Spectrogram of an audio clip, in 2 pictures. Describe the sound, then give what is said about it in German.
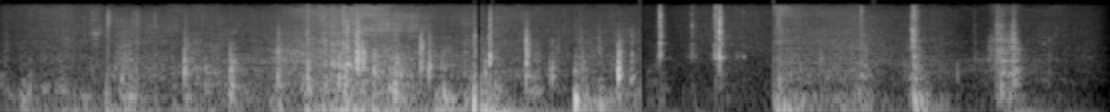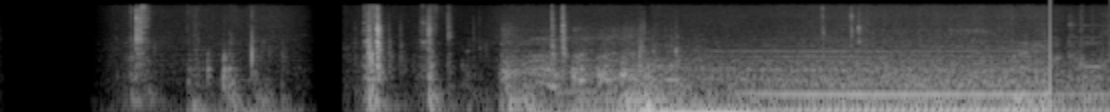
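Clicks and clunks of a car door being opened, with sharp latch transients, a brief quiet gap, then a steady engine-like rumble taking over near the end. “Abrimos la puerta del coche.”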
